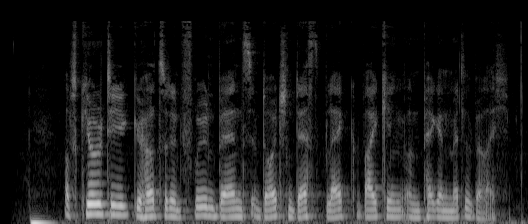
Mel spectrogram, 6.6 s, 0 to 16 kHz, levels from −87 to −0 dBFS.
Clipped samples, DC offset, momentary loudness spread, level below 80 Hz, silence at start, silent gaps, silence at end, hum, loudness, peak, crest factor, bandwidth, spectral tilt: under 0.1%; under 0.1%; 13 LU; -56 dBFS; 0.1 s; none; 0.05 s; none; -31 LUFS; -12 dBFS; 16 dB; 11.5 kHz; -7.5 dB/octave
